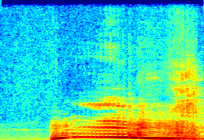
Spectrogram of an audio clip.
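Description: A lion's roar used as a sound logo: one long call starting about half a second in, rising in pitch, holding, then falling away near the end.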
